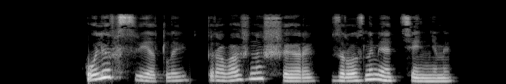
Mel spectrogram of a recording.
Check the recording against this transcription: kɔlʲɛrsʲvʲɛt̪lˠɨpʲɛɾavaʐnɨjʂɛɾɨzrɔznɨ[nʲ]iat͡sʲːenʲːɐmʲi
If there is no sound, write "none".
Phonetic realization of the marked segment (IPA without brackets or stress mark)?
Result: mʲ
